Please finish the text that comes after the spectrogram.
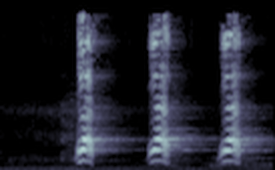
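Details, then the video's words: Long-tailed shrike sound from a training track to stir lazy shrikes to sing: three harsh, squeaky notes, each bending in pitch, spaced about half a second apart against a quiet background. "irama KICAU CENDET gacor....cocok untuk pancingan/masteran cendet malas bunyi"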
